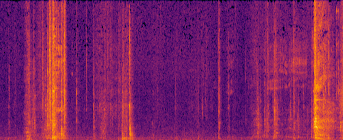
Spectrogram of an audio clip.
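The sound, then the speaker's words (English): A large shipping door is worked open, with a few loud metallic rattling bursts separated by quieter mechanical clicks and scrapes, with no one speaking. “There's a shipping door over here.”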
